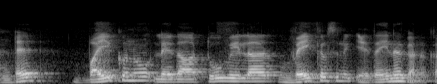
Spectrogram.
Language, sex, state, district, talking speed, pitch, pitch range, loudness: Telugu, male, Andhra Pradesh, Manyam, 125 wpm, 145 Hz, 115-170 Hz, -18 LUFS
